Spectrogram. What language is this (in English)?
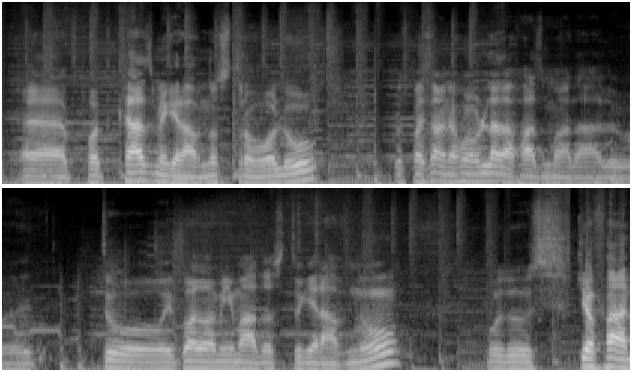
Greek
